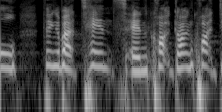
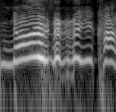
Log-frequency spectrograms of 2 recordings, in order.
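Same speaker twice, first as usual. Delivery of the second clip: retold shocked refusal, higher pitch; shocked protest; 5 semitones higher, 6 dB louder than usual. Woman refusing a stranger's payment, shocked protest. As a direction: jump up in pitch to refuse a gift, imitating someone stunned.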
